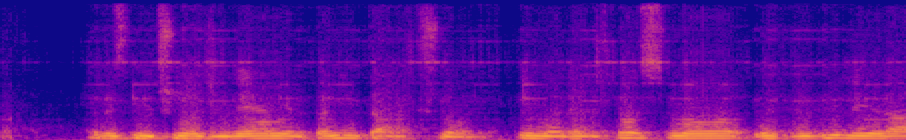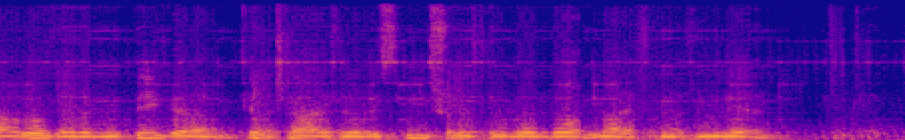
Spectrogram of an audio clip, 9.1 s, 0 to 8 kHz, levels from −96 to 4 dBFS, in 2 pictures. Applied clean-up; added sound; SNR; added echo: neural separator model SepFormer DNS4.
